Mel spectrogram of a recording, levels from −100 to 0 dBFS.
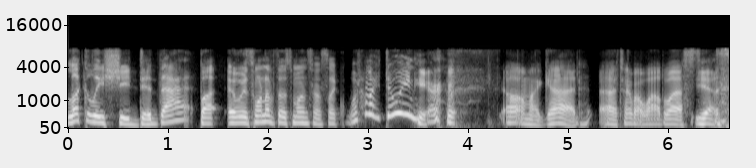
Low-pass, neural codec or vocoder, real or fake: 7.2 kHz; none; real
